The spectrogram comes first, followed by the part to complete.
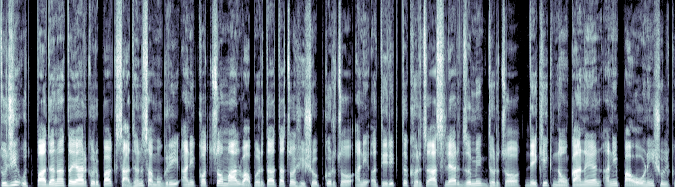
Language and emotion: Goan Konkani, neutral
